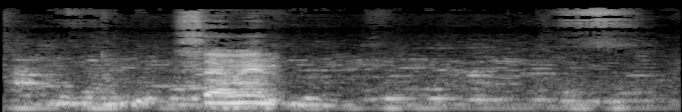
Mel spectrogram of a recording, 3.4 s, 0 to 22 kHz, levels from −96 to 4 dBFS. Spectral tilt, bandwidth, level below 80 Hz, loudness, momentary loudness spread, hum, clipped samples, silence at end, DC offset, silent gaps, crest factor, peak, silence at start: -4.5 dB/octave; 17 kHz; -58 dBFS; -19 LUFS; 18 LU; none; under 0.1%; 0.15 s; under 0.1%; none; 18 dB; -2 dBFS; 0.05 s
